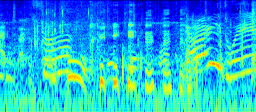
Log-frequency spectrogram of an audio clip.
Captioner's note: woman laughing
